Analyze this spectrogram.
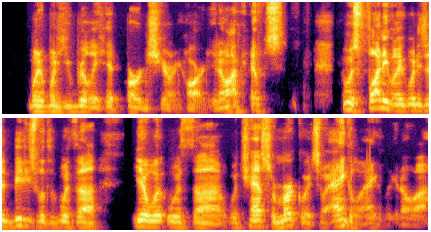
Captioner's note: laugh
